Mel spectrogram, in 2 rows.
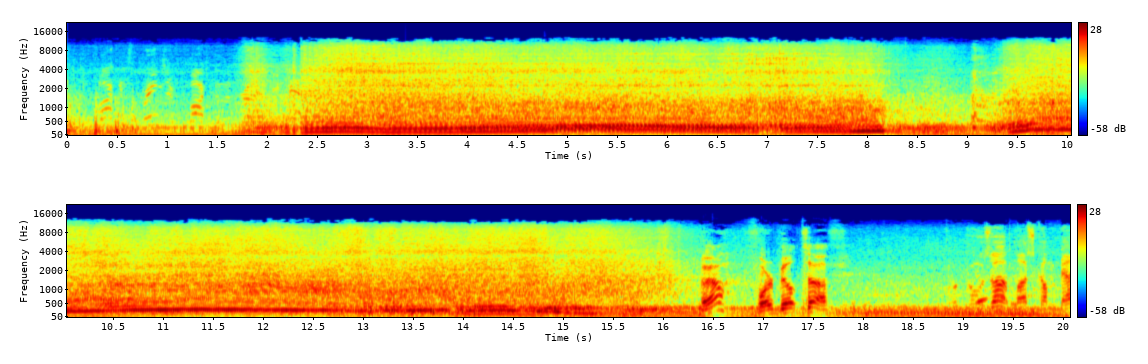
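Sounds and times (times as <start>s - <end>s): engine revving hard: 1.7s - 20.0s.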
